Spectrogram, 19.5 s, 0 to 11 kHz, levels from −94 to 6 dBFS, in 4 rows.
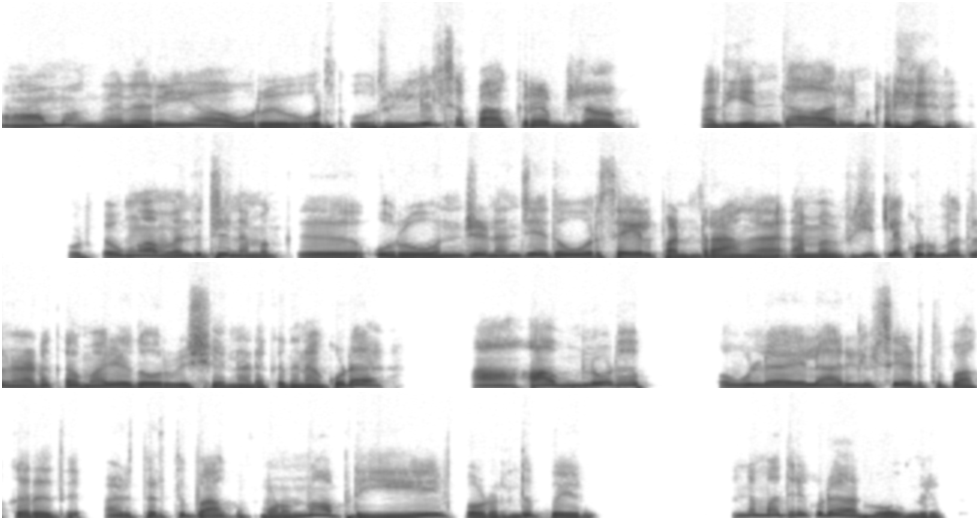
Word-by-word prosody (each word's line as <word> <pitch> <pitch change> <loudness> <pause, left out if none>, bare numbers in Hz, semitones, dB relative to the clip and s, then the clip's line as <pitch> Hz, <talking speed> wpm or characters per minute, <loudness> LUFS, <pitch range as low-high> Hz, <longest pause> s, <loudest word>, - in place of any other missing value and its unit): ஆமாங்க 195 -5 +3
நெறையா 195 +8 +2 0.2
ஒரு, 155 -2 +1 0.2
ஒரு, 155 0 0 0.2
ஒரு 160 - -1
ரீல்ஸ் 240 +8 0
பாக்குறேன் 195 +1 +1
அப்டீன்னா, 180 0 +1 0.5
அது 165 +1 -1
எந்த 210 +8 +2 0.2
ஆளும் 215 +1 +1
கிடையாது. 160 -5 0 0.5
ஒருத்தவங்க 185 +5 -1
வந்துட்டு 195 +4 +1
நமக்கு 175 0 -3 0.4
ஒரு 170 - +2
ஒன்றிணைஞ்சு 200 +3 +2
ஏதோ 185 +1 +1
ஒரு 175 - -1
செயல் 175 +1 +1
பண்ணுறாங்க, 165 0 0 0.2
நம்ப 165 0 +2
வீட்ல 215 +3 0
குடும்பத்துல 205 -2 +1
நடக்குற 185 +1 -1
மாதிரி, 180 -1 +2
ஏதோ 175 0 +2
ஒரு 165 - -1
விஷயம் 170 -1 -2
நடக்குதுனா 155 0 -1
கூட, 215 - +2 0.6
அ - - +2 0.3
அவங்களோட 230 +3 +2 0.6
உள்ள 200 0 +2 0.2
எல்லா 205 +2 +1
ரீல்ஸையும் 195 +1 -1
எடுத்து 175 +1 -5
பாக்குறது. 155 -3 -2 0.2
அடுத்தடுத்து 180 +2 -2
பாக்க 170 0 -4
போனோம்னா, 170 +10 +1
அப்டீயே 145 -1 -2 0.3
தொடர்ந்து 160 +4 -1
போயிரும் 155 -2 -1 0.7
அந்த 250 - +1
மாதிரி 255 0 0
கூட 240 - +3
அனுபவம் 175 -4 0
இருக்கு. 145 - -5
180 Hz, 150 wpm, -21 LUFS, 165-205 Hz, 0.7 s, ஆமாங்க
